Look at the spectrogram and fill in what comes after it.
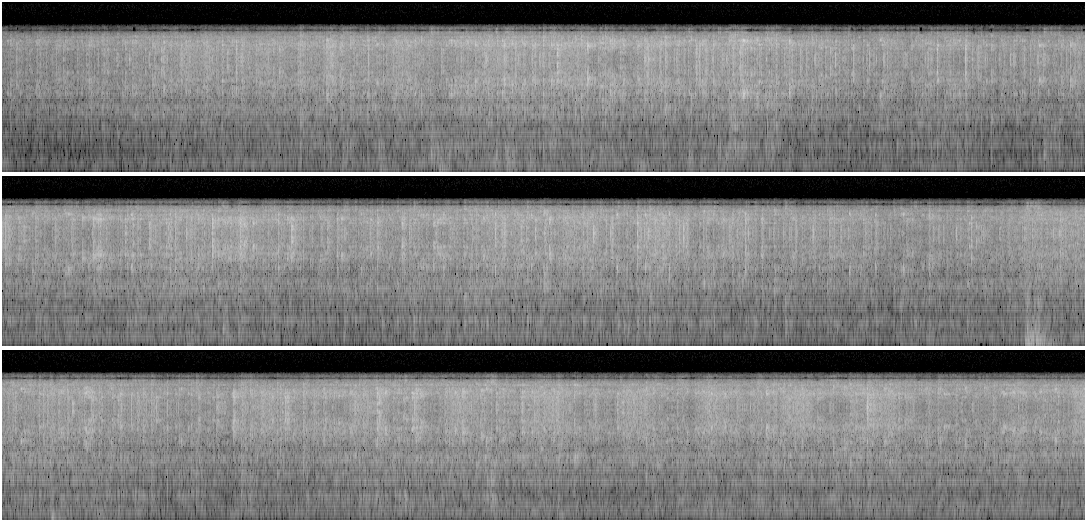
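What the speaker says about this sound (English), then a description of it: "you're gonna have to rinse your brush a lot." Tap water runs steadily into a sink while a hair brush is rinsed, a continuous close hiss and splash lasting the whole stretch, with a couple of brief knocks along the way.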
